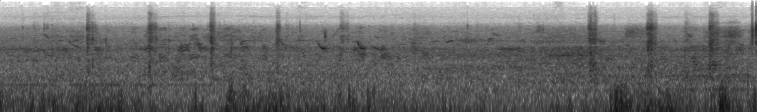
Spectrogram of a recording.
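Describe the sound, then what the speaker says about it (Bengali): A flock of ducks kept at a temporary duck farm beside a fish pond in Dhamrai, Dhaka, honks and quacks continuously and fairly loudly nearby, with a voice speaking under the birds at times. "এখানে আপাতত তাঁবুটা নিয়ে চাষ করা হয়েছে হাঁসের।"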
